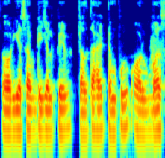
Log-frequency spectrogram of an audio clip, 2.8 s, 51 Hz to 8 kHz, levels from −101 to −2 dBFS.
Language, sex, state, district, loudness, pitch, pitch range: Hindi, male, Bihar, Samastipur, -21 LUFS, 120 Hz, 115-120 Hz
